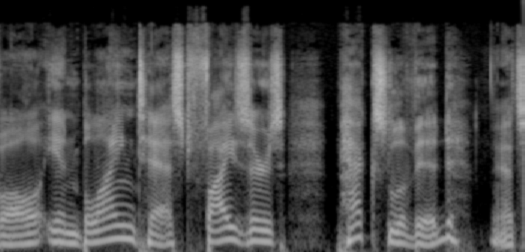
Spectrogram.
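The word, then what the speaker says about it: Paxlovid: that first of all in blind test pfizer's paxlavid that's how you pronounce it paxlivid i checked it out alpacs levitt was found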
